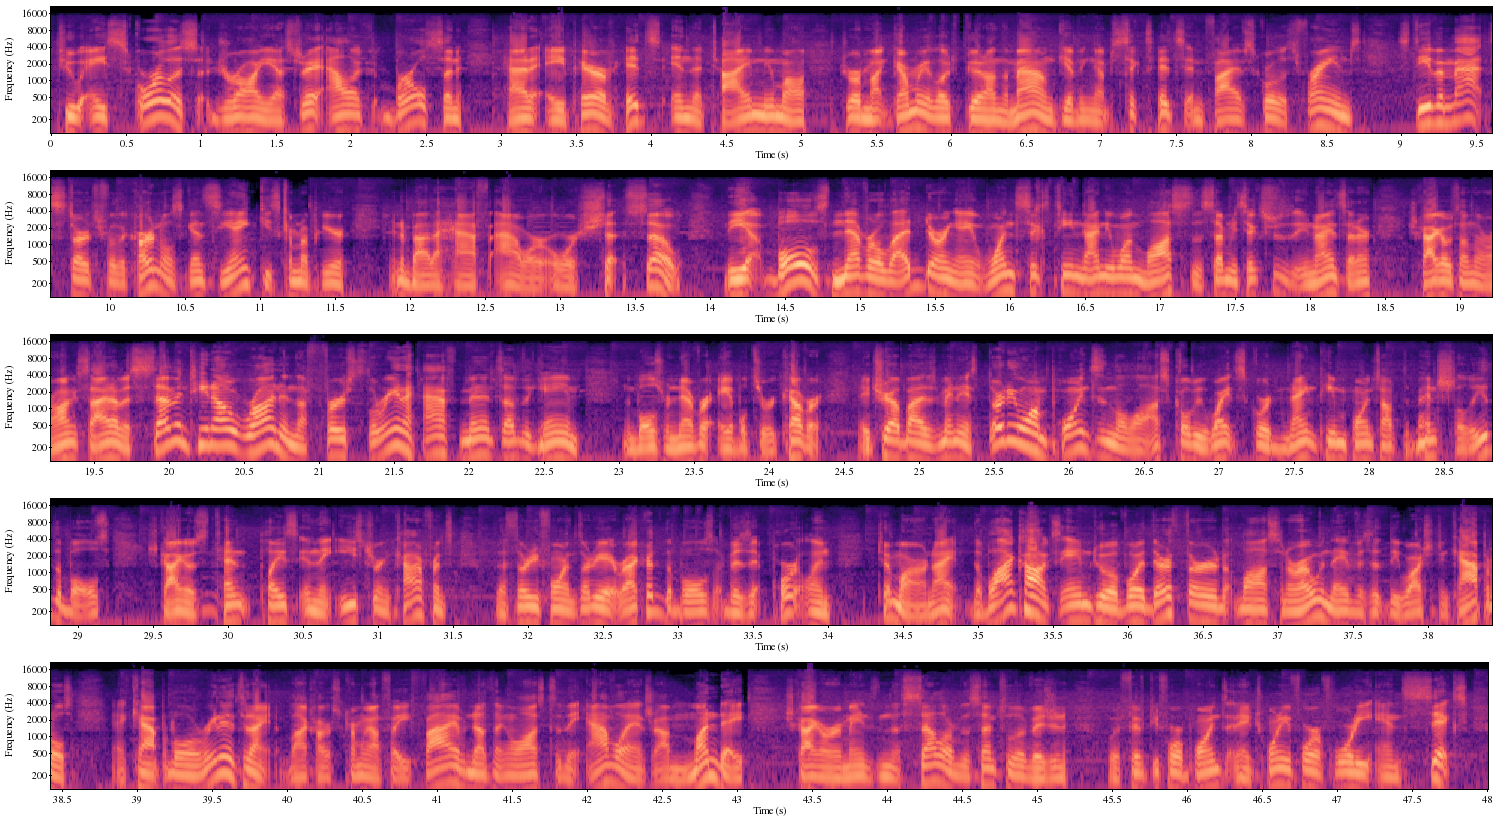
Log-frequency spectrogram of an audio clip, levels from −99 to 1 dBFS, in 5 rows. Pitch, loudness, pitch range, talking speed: 105 Hz, -21 LUFS, 95-125 Hz, 225 wpm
